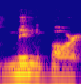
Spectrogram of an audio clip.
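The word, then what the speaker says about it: minbar: that keyboard wall and the mimbar also sometimes pronounced min bar m-i-n-b-a-r is a little platform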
